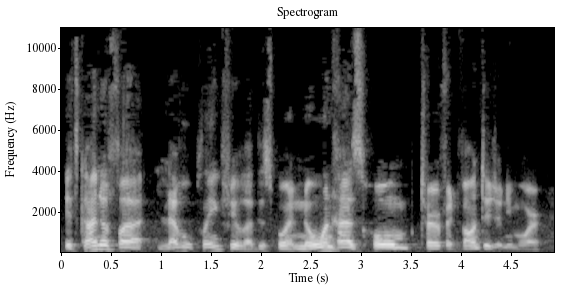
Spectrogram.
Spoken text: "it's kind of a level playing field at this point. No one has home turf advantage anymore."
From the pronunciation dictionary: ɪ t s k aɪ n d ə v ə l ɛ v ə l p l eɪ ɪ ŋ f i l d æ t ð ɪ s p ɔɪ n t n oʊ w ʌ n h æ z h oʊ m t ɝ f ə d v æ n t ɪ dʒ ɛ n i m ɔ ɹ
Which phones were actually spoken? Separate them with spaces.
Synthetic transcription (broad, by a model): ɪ t s k aɪ n d ə v ə l ɛ v l p l eɪ ɪ ŋ f i l d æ t ð ɪ s p ɔɪ n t n oʊ w ʌ n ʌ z h oʊ m t ɝ f ə d v æ n t ɪ dʒ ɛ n i m ɔ ɹ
